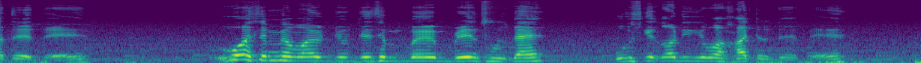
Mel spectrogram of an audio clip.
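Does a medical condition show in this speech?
Yes: cerebral palsy; from birth, spasticity, muscle tightness.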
